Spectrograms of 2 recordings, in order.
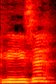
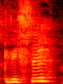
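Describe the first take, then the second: First: The word is said in a local pronunciation. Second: The word is said in a standard pronunciation.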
